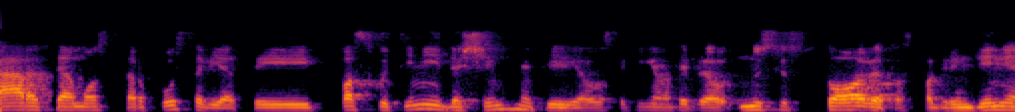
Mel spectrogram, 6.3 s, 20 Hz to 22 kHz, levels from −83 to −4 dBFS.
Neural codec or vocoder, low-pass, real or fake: none; 7.2 kHz; real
